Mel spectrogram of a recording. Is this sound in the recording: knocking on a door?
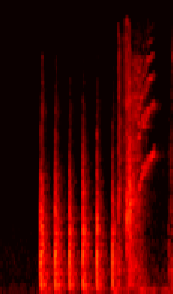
yes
